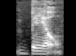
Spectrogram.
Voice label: "bail", english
